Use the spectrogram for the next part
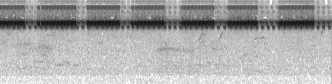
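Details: Crickets at a riverside in Welford National Park on the Barcoo River, Outback Queensland, summer sunset with still air: piercing high trills lasting about half a second to a second, split by short pulsed breaks, a few soft bird notes.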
